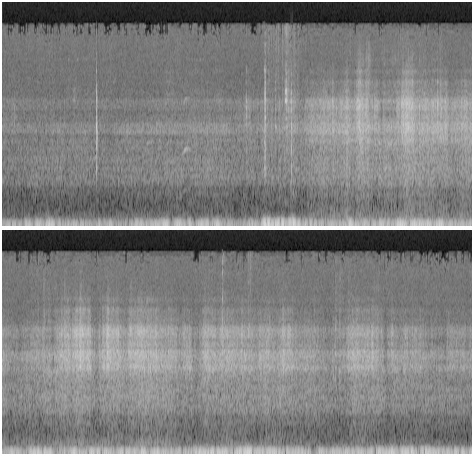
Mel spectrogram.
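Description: Wind rumbles steadily across a moving microphone outdoors.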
